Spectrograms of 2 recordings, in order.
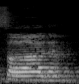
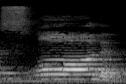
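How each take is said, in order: First: The consonant is said light and thin. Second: The consonant is said heavy and thick. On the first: "एक आवाज अगर मैं निकालूं" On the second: "मतलब आपने इस हर्फ को मोटा पढ़ना है।"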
